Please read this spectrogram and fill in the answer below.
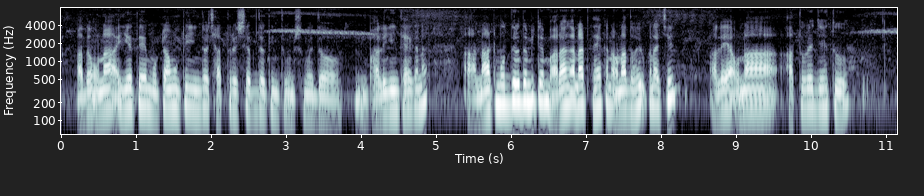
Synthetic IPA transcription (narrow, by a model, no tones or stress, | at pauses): a̰d̪ɔɔ̰na̰ijet̪ɛmuʈamuʈiiɲd̪ɔt͡ʃʰat̪ɾɔɦisəb̚d̪ɔkint̪uṵnsɔmɔjɔd̪ɔbʱa̰liɡiɲt̪ʰaɦɛkana | a̰naʈmud̪iɾd̪ɔmit̪̚ːɛba̰ɾaŋa̰naʈt̪ʰaɦɛ̃kanaɔnad̪ɔɦɔjuʔkanat͡ʃin | alɛjaʔɔna̰a̰t̪uɾɛd͡ʒeɦet̪u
